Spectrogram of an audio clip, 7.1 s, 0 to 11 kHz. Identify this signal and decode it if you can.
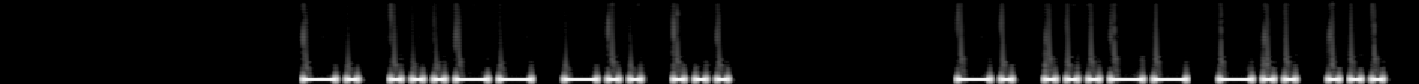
Morse code, heard as a keyed tone, about 22 wpm, 700 Hz. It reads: N3DS N3DS
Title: USA Call Signs - 4 Characters - Repeated 2x - 22wpm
